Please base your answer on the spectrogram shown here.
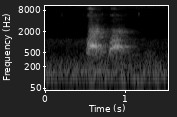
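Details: Charme, a young female Cane Corso with AKC champion status, gives a quick pair of short barks in morning training, just before repeated "sit" commands. Faint low background noise.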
